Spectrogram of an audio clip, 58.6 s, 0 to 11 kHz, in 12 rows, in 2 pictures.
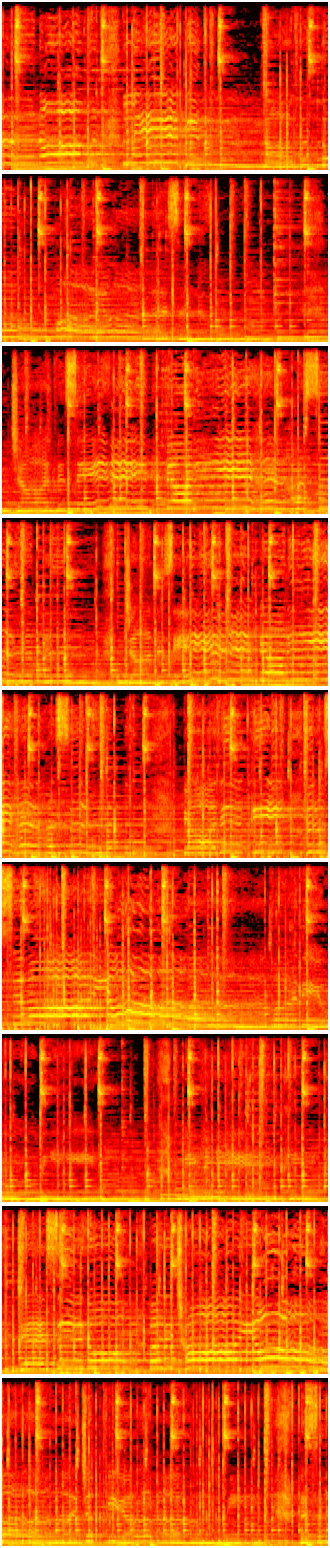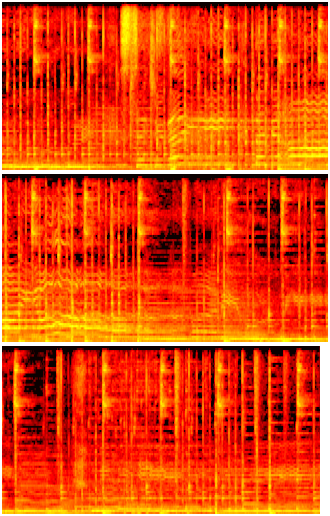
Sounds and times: Music of Bollywood: 0.0s - 58.5s.

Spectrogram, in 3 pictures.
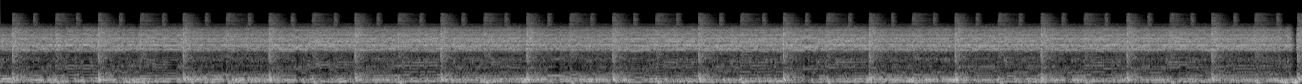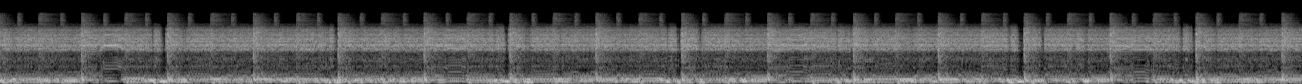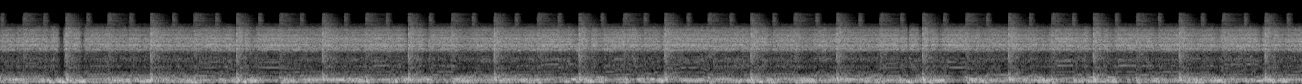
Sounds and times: Music: 0.0s - 39.0s.

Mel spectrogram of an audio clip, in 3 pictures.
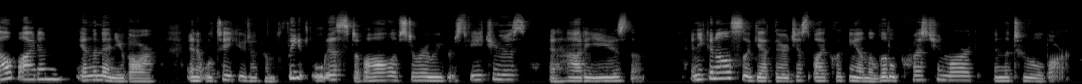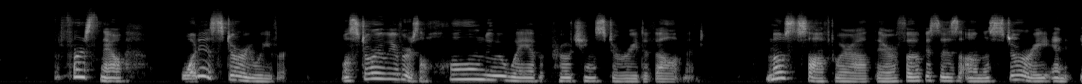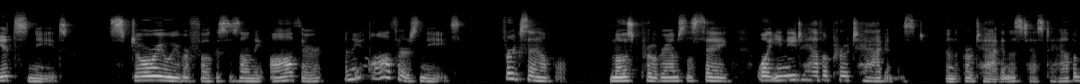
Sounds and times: Speech: 0.0s - 10.8s, 11.4s - 17.9s, 18.5s - 32.4s.

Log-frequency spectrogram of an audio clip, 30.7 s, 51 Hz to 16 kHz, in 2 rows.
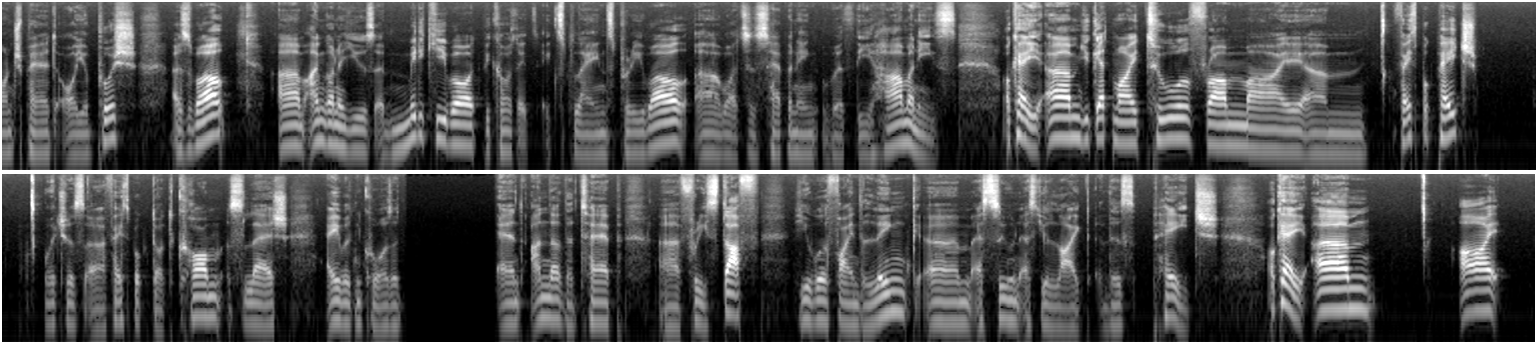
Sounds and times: Speech: 0.0s - 14.8s, 15.6s - 19.4s, 20.3s - 30.4s.

